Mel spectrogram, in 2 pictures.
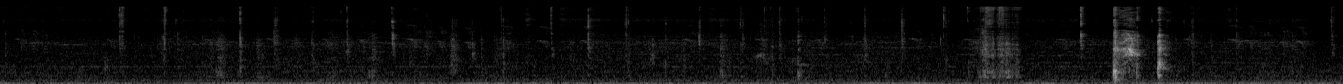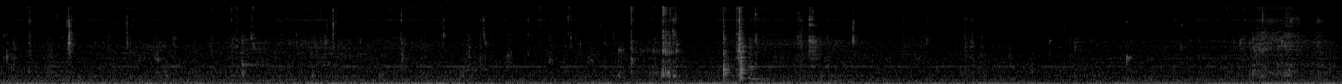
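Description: A person eating rice by hand from a steel bowl: soft chewing and mouth sounds with many small ticks, and a few short, louder clicks about ten to twelve seconds in and again around twenty seconds in.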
